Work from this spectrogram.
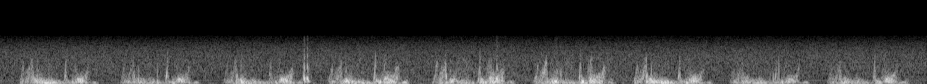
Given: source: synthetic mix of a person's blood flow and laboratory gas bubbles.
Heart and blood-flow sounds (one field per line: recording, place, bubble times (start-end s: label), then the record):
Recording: Doppler ultrasound of blood flow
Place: precordium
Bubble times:
3.01-3.13 s: bubbles
4.89-5.06 s: bubbles
5.50-5.64 s: bubbles
From the record:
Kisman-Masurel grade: 123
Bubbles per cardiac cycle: 1 to 2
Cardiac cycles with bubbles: 10 to 50%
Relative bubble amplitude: loud (0.450 to 0.775)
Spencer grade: 2 (many but less than half of the cardiac periods contain bubble signals, singularly or in groups)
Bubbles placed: only in the low amplitude regions of the cardiac cycle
